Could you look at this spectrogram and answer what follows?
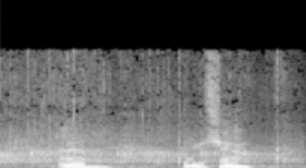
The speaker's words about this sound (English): Pretty much, guys, let's give the kids a round of applause. We love having you in with us.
